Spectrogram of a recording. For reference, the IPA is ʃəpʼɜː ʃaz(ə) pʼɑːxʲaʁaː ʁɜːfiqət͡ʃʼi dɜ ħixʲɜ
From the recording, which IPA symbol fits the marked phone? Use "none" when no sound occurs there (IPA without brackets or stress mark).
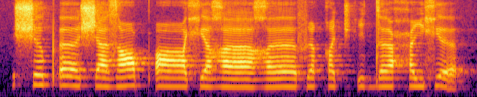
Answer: ɑ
